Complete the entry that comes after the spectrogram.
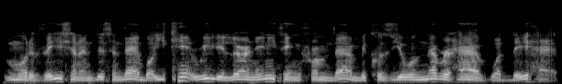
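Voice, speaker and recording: A man's voice: lowish voice, steady tone, brisk, no room sound. A man from Egypt talking bluntly and matter-of-factly as a guest in a casual interview. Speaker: guest reseller. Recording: dull dry lo-fi sound.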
